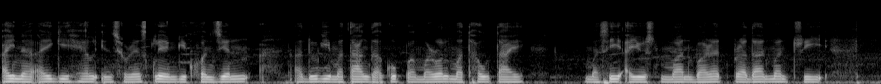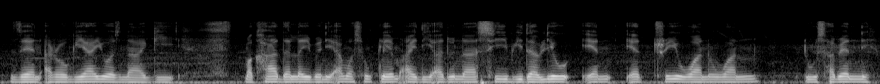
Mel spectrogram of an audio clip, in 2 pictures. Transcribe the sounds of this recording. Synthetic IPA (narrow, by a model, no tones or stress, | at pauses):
ɐjnɐʔɐ̰jɡiɦeltʰinsuɾensklemɡikʰonzenɐ̰duɡimɐtaŋdɐɐ̰kupːɐmɐɾolmɐtʰɐwtaj | mɐsiʔɐ̰jusmanbʱaɾɐt̚pɾɐdʱanmɐntɾi | zenʔɐ̰ɾoɡijajod͡ʒnaɡi | mɐkʰadɐlɐjbɐniʔɐ̰mɐsuŋklemʔa̰jdiʔɐ̰dunɐsibidɐbljuenetʰɾiwanwan | tusebenːi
